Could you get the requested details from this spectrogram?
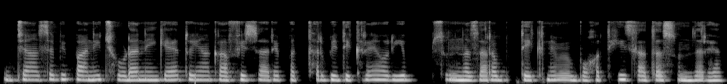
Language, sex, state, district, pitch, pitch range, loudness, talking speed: Hindi, female, Uttar Pradesh, Deoria, 200 Hz, 195-210 Hz, -19 LUFS, 240 wpm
